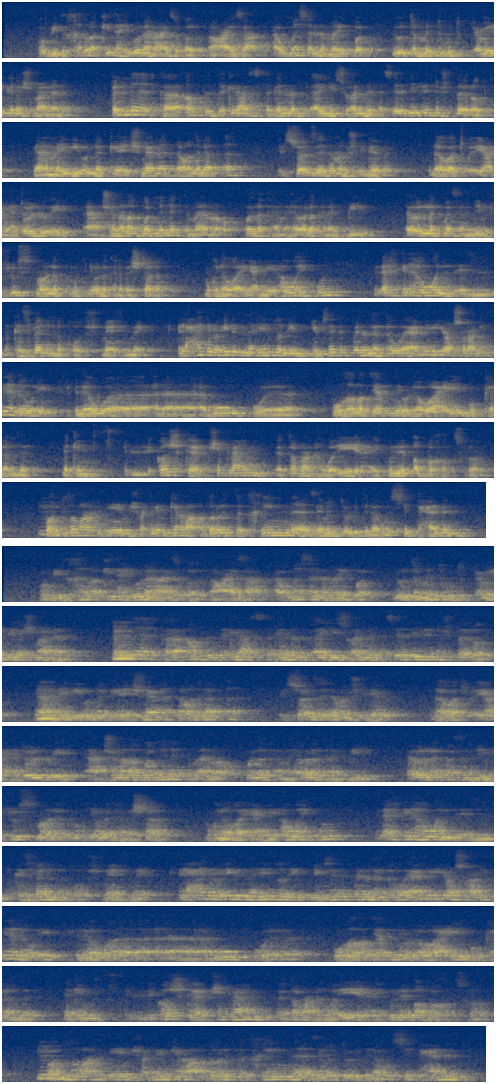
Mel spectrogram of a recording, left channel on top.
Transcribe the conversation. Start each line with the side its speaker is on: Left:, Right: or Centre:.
Left: وبيدخنوا اكيد هيقول انا عايز اجرب او عايز اعمل او مثلا لما يكبر يقول طب ما انتوا كنتوا بتعملوا كده اشمعنى انا
Right: مم.
Left: فانت كأب انت اكيد عايز تتجنب اي سؤال من الاسئله دي اللي انت مش هتلاقي رد يعني
Right: مم.
Left: لما يجي يقول لك اشمعنى انت وانا لا السؤال زي ده ملوش اجابه اللي هو هتق- يعني هتقول له ايه عشان انا اكبر منك تمام اقول لك ما هيقول لك انا كبير هيقول لك مثلا دي بفلوس ما اقول لك ممكن يقول لك انا بشتغل ممكن
Right: مم.
Left: هو يعني هو هيكون بالاخر كده هو ال- ال- كسبان النقاش 100% الحاجه الوحيده اللي هيفضل يم- يمسكك منها اللي هو يعني يعثر عليك فيها اللي هو ايه اللي هو انا ابوك و- وغلط يا ابني واللي هو عيب والكلام ده لكن في النقاش ك- بشكل عام طبعا هو ايه هيكون الاب خسران
Right: مم.
Left: برضو طبعا ايه مش محتاجين نتكلم عن اضرار التدخين زي ما انت قلت لو الست حامل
